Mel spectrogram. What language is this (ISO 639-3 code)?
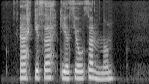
isl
